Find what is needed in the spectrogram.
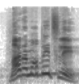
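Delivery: high, loud indignant cry; outraged protest. Acted. Donkey to Balaam over being beaten, outraged protest.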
